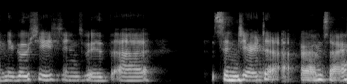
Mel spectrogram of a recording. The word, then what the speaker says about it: Syngenta: I also didn't want to forget to respond to your comment too about like negotiations with Syngenta, or I'm sorry, how do you say that? Syngenta, yes.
